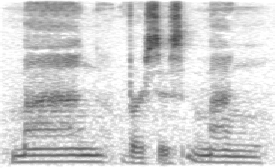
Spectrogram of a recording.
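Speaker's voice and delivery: "mang" with a long drawn ng, slow; elongated ng. Shown as a demonstration. Teacher contrasting Vietnamese vowels, slow drawn ng. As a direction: stretch the ng in "mang", short a. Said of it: "the N G is elongated as opposed to the A".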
